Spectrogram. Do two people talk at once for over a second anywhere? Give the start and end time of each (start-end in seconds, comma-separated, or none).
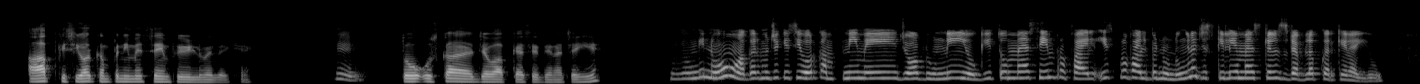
none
